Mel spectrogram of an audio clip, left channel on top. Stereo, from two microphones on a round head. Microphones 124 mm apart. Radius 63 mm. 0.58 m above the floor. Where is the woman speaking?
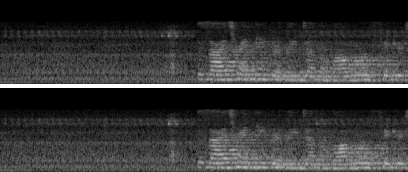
10° right (ahead or behind), 6.5 m; by 4.1 s 20° right (ahead or behind), 6.5 m.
